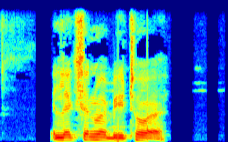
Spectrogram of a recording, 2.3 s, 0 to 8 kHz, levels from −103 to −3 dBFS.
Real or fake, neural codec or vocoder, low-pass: real; none; 7.2 kHz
